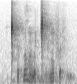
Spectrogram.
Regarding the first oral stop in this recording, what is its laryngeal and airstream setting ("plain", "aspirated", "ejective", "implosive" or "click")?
click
